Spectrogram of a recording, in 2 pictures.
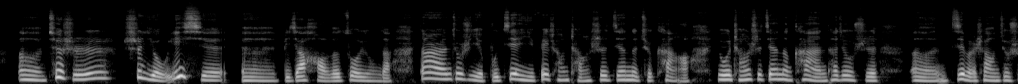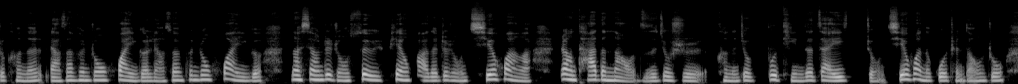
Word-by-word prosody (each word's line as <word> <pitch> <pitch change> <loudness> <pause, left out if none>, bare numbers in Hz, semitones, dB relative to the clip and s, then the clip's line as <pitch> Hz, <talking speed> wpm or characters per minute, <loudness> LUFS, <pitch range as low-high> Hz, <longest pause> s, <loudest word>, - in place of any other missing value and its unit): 呃， 215 -3 +1
确 330 +12 +5
实 270 +3 +2
是 315 -3 0
有 190 -8 +3
一 365 +5 +9
些， 195 - 0
呃， 170 -2 -2
比 165 - -2
较 185 +3 +4
好 175 -4 -1
的 165 +1 +2
作 180 +1 0
用 165 -2 -5
的。 145 -2 -3 0.3
当 275 - +2
然 250 -2 +4
就 255 0 +2
是 225 - -7
也 175 -3 +2
不 170 +1 -2
建 220 +4 +3
议 185 - 0
非 235 +7 +1
常 205 -3 -5
长 170 -2 -5
时 205 +4 -1
间 205 +1 0
地 200 - +2
去 175 -1 -6
看 185 -1 -6
啊， 145 -1 -7 0.2
因 220 -1 +4
为 220 - +7
长 215 +1 0
时 230 0 -3
间 235 +2 +2
地 220 -2 +1
看， 195 -5 -2
它 210 +4 -1
就 210 -1 0
是， 180 -2 -2 0.3
呃， 170 -3 -1
基 240 +7 +4
本 180 - +2
上 175 0 -1
就 185 +1 -3
是 180 +1 -4
可 175 -1 -6
能 170 +2 -2
2-3 175 +2 0
分 190 0 0
钟 195 0 +2
换 205 -1 +1
一 170 - -1
个， 165 0 -1
2-3 165 +4 -2
分 210 +1 -2
钟 220 +1 +1
换 220 -4 -1
一 170 - -3
个， 165 0 0 0.3
那 220 - +3
像 215 0 +3
这 230 - +3
种 180 -5 -2
碎 195 +2 +2
片 210 -5 +2
化 205 -2 -3
的 175 0 0
这 195 +3 -3
种 175 -2 -3
切 225 +7 +3
换 220 -6 0
啊， 155 -1 -3 0.3
让 235 -3 +4
他 210 +1 +1
的 210 -1 +2
脑 180 -6 0
子 165 -1 -4
就 185 +2 0
是 165 -2 -4
可 175 - -4
能 160 -1 -2
就 180 +1 -1
不 220 - +3
停 165 -5 -5
地 185 +2 +1
在 185 -1 0
一 175 +1 +4 0.2
种 155 -1 -6
切 225 - +3
换 235 0 +1
的 175 - -1
过 175 0 0
程 175 0 -6
当 170 +1 -3
中。 180 +2 -1
190 Hz, 285 characters per minute, -24 LUFS, 175-215 Hz, 0.3 s, 一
